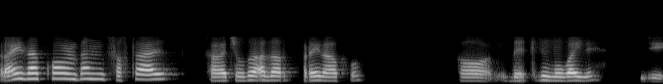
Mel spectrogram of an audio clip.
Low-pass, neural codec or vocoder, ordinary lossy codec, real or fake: 3.6 kHz; codec, 24 kHz, 0.9 kbps, WavTokenizer, large speech release; none; fake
